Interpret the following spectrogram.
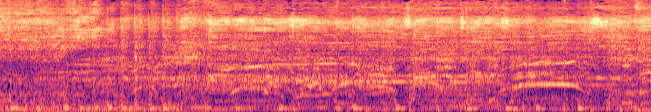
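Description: Rock band playing live, with electric guitar, drums and a woman singing lead, heard from in the crowd; her voice bends up and down in long arching phrases.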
